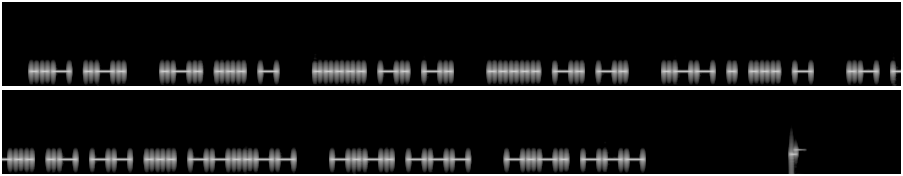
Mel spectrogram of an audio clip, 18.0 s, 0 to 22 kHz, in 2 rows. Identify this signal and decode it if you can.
Morse code, heard as a keyed tone, about 22 wpm, 700 Hz. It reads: UR RST 5NN 5NN WEST ADAMS, CO CO
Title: Practice QSO - Exchange 1 - Beginning - 22wpm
